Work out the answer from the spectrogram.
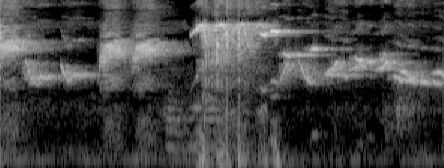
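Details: Song of a brown-chested jungle flycatcher from Bali, with high whistled notes sliding down, a short noisy chattering burst, then a long wavering warble trailing lower.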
